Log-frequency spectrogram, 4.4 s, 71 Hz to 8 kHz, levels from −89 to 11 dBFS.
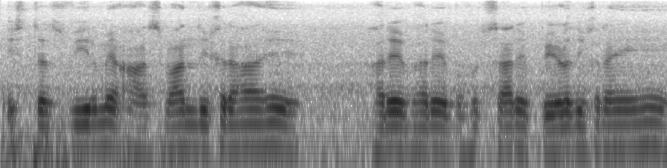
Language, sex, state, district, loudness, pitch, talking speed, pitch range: Bhojpuri, male, Uttar Pradesh, Gorakhpur, -15 LUFS, 115 Hz, 200 wpm, 110-120 Hz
